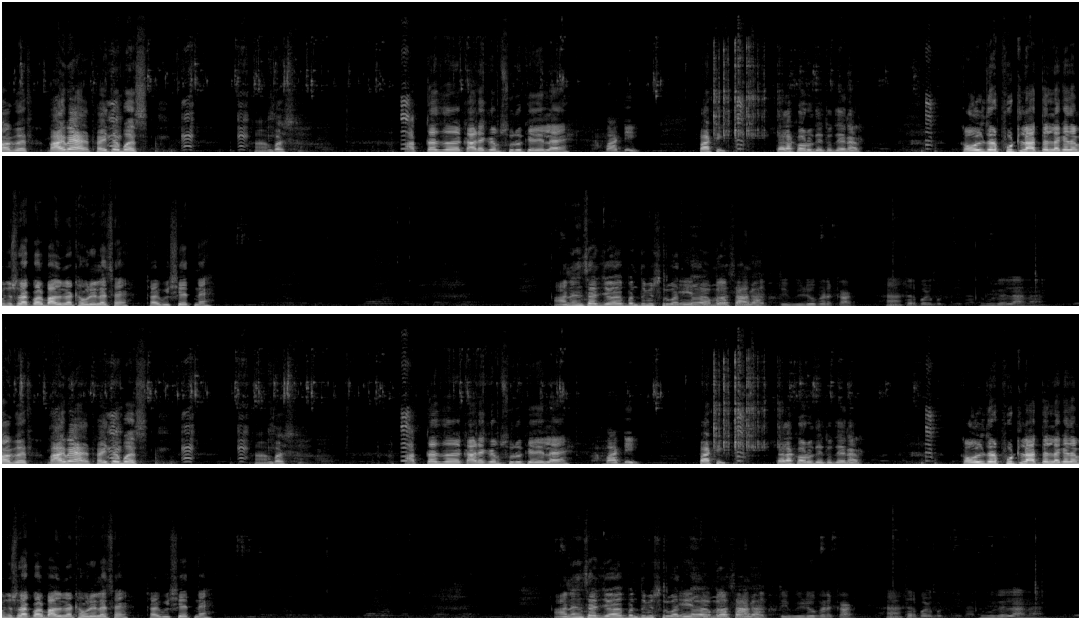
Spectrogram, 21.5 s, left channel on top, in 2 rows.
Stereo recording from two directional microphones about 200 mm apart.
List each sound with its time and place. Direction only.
0.0 s speech: 15° left (ahead or behind)
0.5 s speech: 35° left (ahead or behind)
1.5 s dog: 40° left (ahead or behind)
4.0 s speech: 55° left (ahead or behind)
6.0 s speech: 35° left (ahead or behind)
7.1 s keys jangling: 20° left (ahead or behind)
7.8 s speech: 60° left (ahead or behind)
9.1 s goose: 55° left (ahead or behind)
9.6 s a man's voice: 55° left (ahead or behind)
16.2 s speech: 60° left (ahead or behind)
18.3 s a man's voice: 50° left (ahead or behind)
19.8 s speech: 30° left (ahead or behind)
